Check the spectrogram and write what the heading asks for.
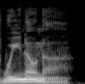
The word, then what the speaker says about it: Winona: "It's Winona," she corrected him gently one day. The O is rounder. "Winona," he repeated, shaping his mouth around the syllables.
